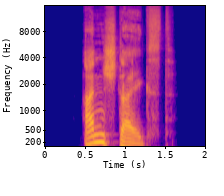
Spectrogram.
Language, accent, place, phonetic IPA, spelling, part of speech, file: German, Germany, Berlin, [ˈanˌʃtaɪ̯kst], ansteigst, verb, De-ansteigst.ogg
- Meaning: second-person singular dependent present of ansteigen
